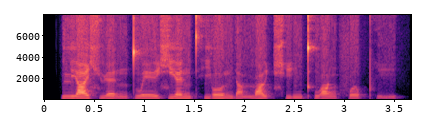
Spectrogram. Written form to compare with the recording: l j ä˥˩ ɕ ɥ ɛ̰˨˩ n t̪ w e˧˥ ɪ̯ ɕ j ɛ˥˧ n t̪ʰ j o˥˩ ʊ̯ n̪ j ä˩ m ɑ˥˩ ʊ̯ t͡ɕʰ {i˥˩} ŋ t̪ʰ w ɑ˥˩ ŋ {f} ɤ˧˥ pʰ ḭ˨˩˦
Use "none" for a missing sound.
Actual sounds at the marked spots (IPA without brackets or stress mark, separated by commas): i˥, f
